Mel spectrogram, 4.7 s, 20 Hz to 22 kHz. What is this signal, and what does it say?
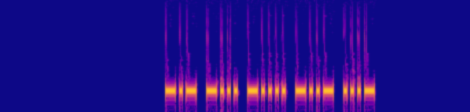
Morse code, heard as a keyed tone, about 36 wpm, 700 Hz. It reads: KB6XV
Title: USA Call Signs - 5 Characters - 35wpm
